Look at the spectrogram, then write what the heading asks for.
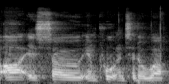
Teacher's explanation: You see, they say the R, apparently the R. He didn't say art, he said R. You see, the T, he didn't pronounce the T sound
